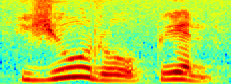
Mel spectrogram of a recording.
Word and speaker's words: European: European, again, when we pronounce the word European, the spelling is EUROPEN. The first letter is E, but E, it is not pronouncing. We are not able to pronounce European. We are pronouncing it as European.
